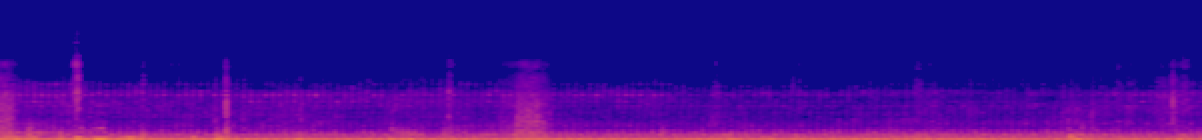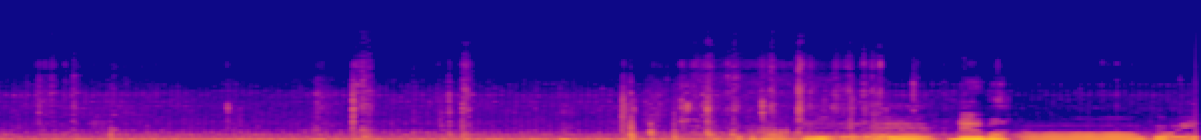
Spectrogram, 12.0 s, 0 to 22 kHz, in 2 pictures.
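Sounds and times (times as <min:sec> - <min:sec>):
boat engine idling: 0:00.0 - 0:12.0
faint steady whine: 0:00.0 - 0:12.0.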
